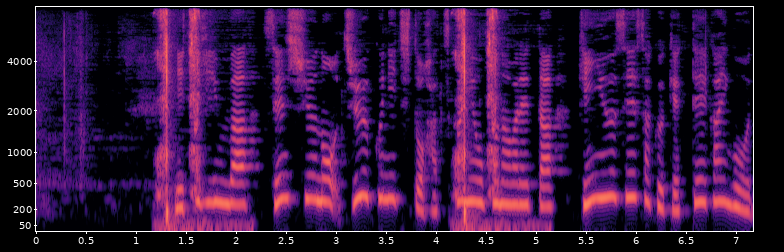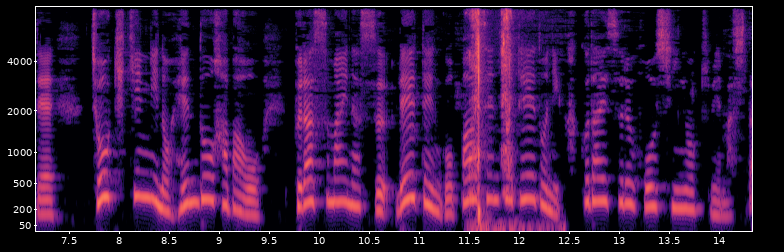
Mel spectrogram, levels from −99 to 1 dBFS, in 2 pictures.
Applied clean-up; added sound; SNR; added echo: classical method Wiener filter.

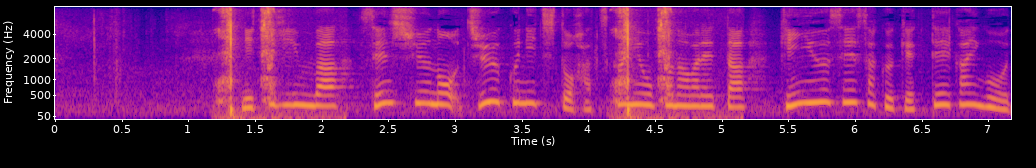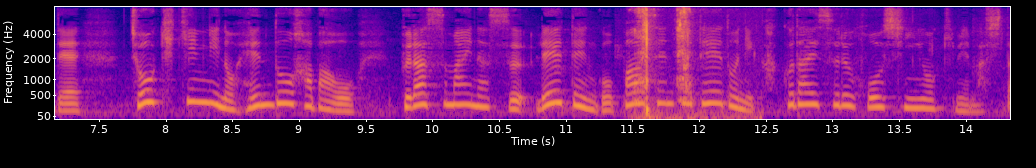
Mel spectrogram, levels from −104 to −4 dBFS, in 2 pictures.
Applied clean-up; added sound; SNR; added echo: none; Scissors; -3 dB; none.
